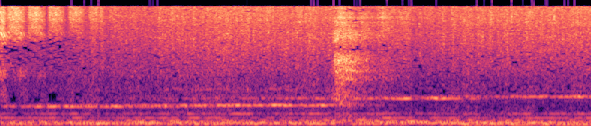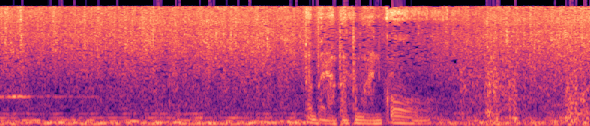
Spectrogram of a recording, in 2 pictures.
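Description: Heavy rain pours down in a loud, steady, dense hiss that never lets up, with deep rolls of thunder rumbling underneath.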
